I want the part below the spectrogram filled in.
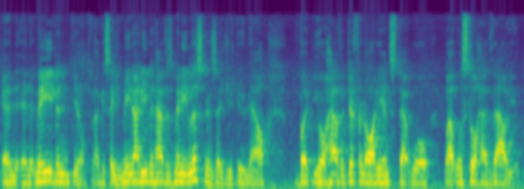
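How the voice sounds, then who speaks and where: A man presenting at a conference, answering audience questions in a measured way, thinking aloud with restarts. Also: mid-range voice, steady tone, darkish tone, roomy sound, a little hiss or hum. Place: conference hall.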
